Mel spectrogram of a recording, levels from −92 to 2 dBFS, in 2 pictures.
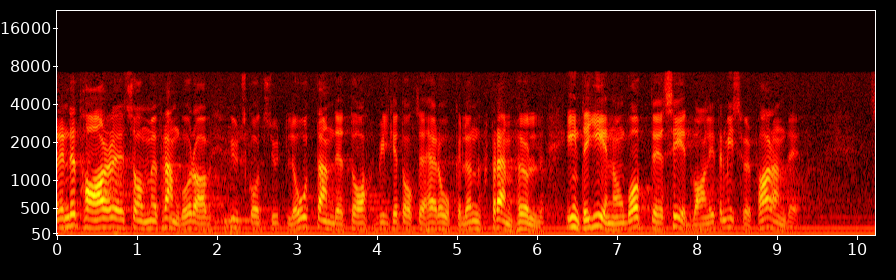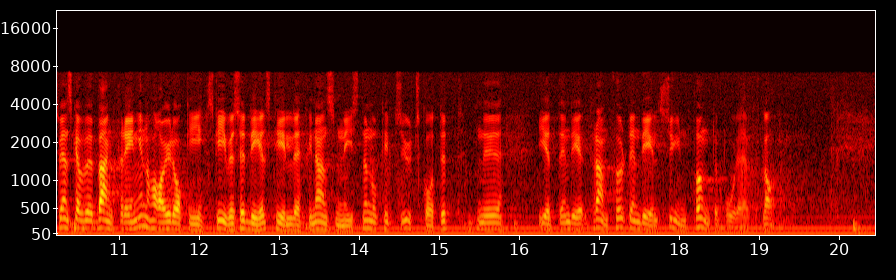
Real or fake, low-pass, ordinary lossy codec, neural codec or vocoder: real; 7.2 kHz; MP3, 64 kbps; none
